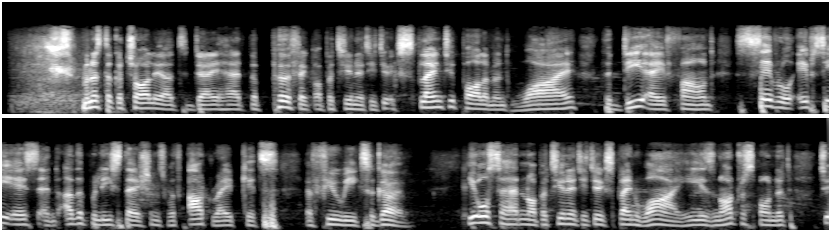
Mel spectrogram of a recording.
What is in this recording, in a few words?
English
